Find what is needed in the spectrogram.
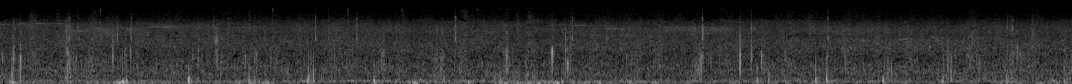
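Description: Footsteps of a hiker walking on a muddy dirt forest track: irregular soft knocks and clicks over a steady outdoor background.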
